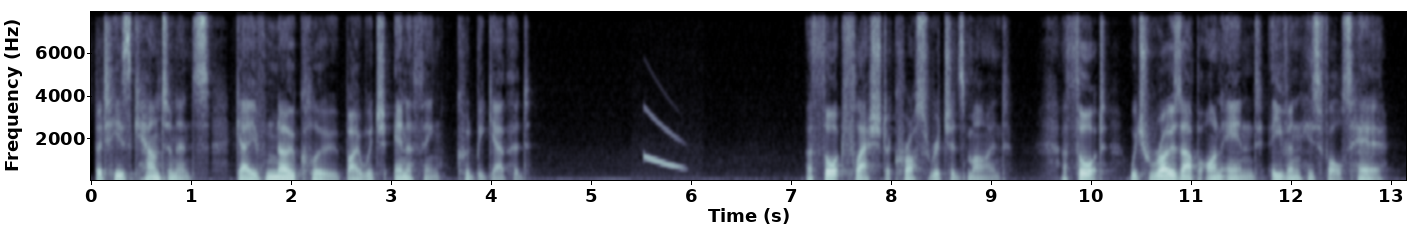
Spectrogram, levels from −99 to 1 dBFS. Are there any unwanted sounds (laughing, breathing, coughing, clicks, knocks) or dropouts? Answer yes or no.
yes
